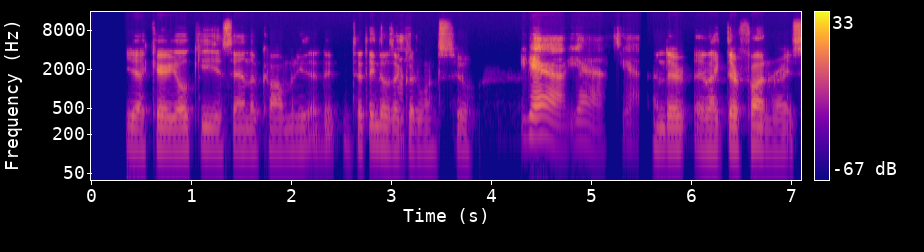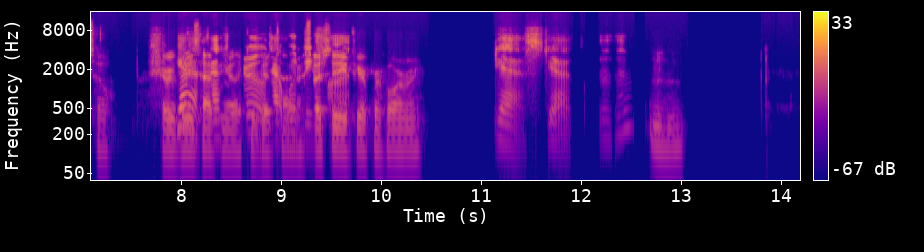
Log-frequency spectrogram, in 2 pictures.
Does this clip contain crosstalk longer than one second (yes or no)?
yes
